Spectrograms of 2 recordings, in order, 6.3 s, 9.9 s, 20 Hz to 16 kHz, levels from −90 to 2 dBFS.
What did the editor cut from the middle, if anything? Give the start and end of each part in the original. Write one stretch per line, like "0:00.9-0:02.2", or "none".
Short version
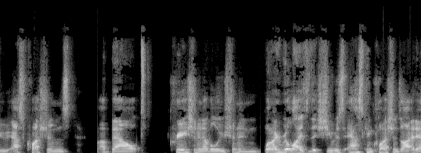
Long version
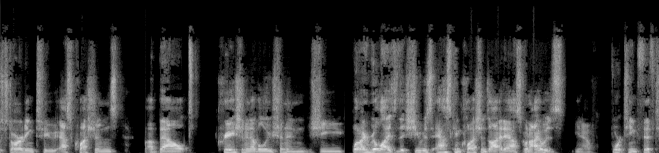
0:04.6-0:05.2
